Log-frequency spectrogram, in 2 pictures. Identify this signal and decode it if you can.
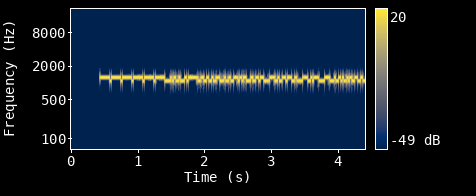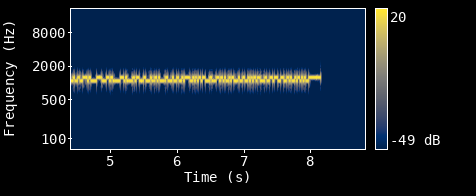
RTTY (45.45 baud, 170 Hz shift), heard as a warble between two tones, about 1190 Hz centre. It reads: IL CAPOLUOGO DI CONTEA E GRAND RAPIDS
